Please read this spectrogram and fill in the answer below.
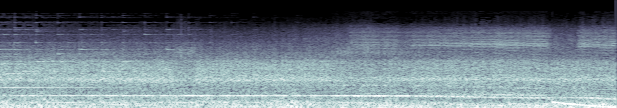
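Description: Electric scooter riding at speed: a steady motor whine over wind and road rumble. The whine falls in pitch over the last couple of seconds as the scooter slows.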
